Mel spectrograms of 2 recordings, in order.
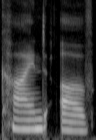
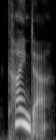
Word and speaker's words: kind of: We do not say kind of like We drop the F sound in of, and we link the D to the schwa sound. Kinda, kinda.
